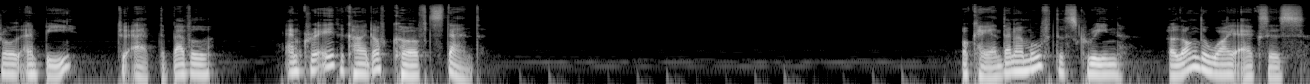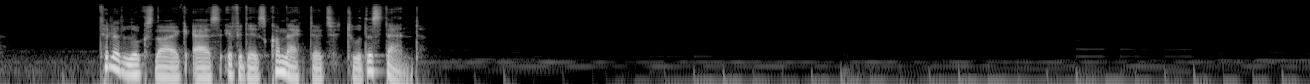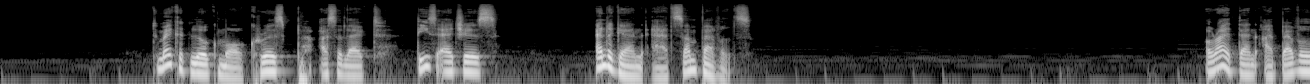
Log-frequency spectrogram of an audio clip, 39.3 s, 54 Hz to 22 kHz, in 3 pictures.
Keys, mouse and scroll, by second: 1.6-10.1 middle drag, 7.7 Tab, 10.1 click, 10.9-15.7 drag, 15.7-24.5 middle drag, 18.8-19.2 scroll down 2, 23.8-24.5 scroll up 2, 24.5 click, 25.9 Tab, 26.5-27.6 middle drag, 27.6 click, 28.0-29.4 middle drag, 29.4 shift+click, 30.4 ctrl+b, 32.9 click, 33.2-36.3 middle drag, 34.2 a, 35.1 Tab, 36.3 click, 37.9-39.3 drag.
